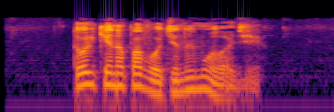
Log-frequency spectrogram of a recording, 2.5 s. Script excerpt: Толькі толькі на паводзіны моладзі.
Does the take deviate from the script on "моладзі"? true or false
false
